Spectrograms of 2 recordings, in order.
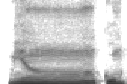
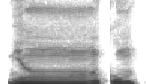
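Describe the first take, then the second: Both takes have the same delivery.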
